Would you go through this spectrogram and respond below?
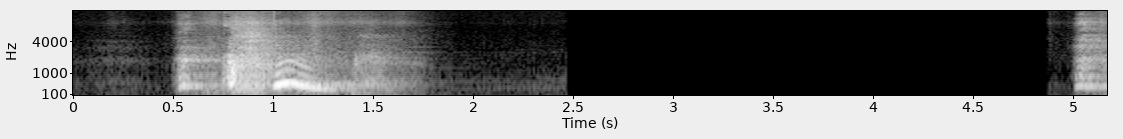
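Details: Woman sneezing repeatedly through the day, possibly a cold: one sharp sneeze with a quick breath in before it, then silence.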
